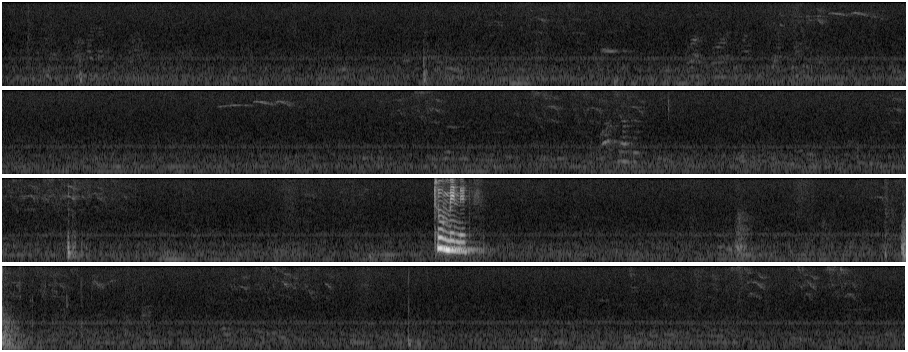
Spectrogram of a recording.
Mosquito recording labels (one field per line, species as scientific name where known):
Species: no mosquito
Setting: insect culture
